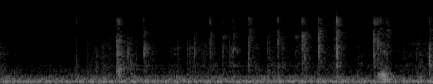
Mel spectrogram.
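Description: Plastic candy pouch crinkling as it is handled and pulled at its tear tab: irregular sharp crackles over a low steady hum.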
